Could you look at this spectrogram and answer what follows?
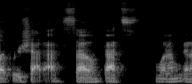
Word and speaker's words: bruschetta: favorites and this is called balsamic bruschetta or brusqueta depending on how you say it. I love bruschetta. I call it bruschetta.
